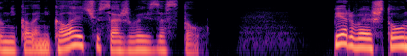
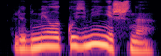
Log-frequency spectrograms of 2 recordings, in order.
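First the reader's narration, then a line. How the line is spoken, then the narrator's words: Sudden yell. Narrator (Russian): вдруг заорал начальник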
